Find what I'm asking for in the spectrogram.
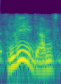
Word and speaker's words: Lead: So what he does the next time, he puts a bigger tank deep underground in a Homestake gold mine in lead, which is pronounced lead, I'm told, even though this is a Dakota thing.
